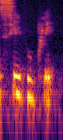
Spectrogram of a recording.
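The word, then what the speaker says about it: s'il vous plaît: plait s'il vous plait remember that T is silent in s'il vous plait and defi s'il vous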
